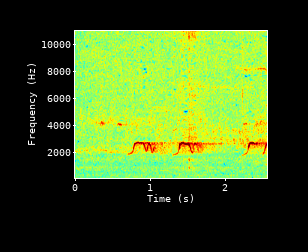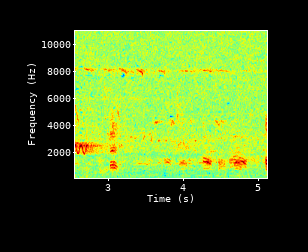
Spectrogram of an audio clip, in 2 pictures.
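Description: Common Starling mimicking a wader: three clear, rising whistles in the first three seconds, then shorter broken notes, over a low background rumble.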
